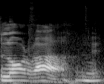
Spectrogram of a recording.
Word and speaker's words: लौड़ा: That is not Loda, that is Lora. अगर आज Zed बजे laugh होता for तो me, Lora good होता. boy. This is Skoda लौड़ा. Skoda Lora. Skoda Lora.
